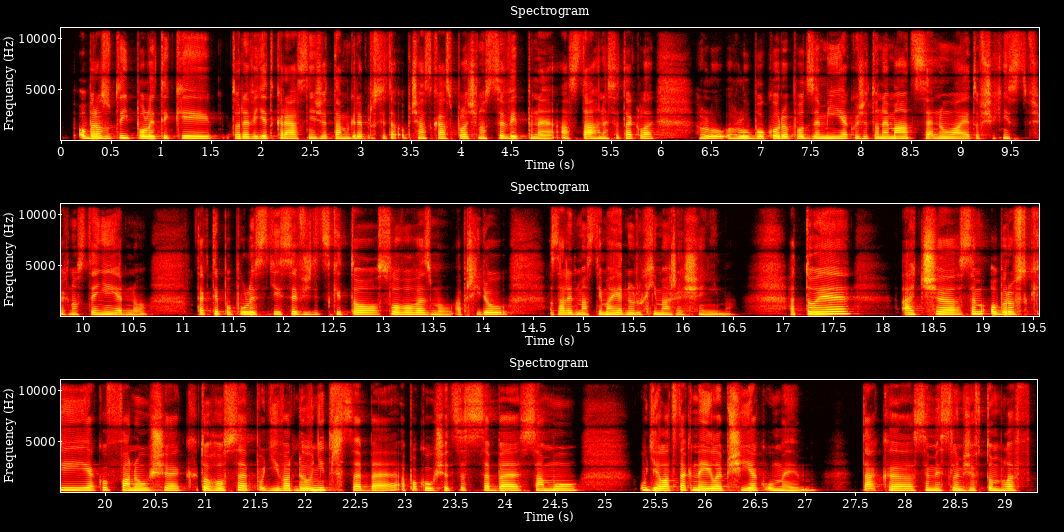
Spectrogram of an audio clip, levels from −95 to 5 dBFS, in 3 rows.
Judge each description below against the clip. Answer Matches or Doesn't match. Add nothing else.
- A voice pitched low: Doesn't match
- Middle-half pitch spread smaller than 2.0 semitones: Matches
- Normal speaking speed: Matches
